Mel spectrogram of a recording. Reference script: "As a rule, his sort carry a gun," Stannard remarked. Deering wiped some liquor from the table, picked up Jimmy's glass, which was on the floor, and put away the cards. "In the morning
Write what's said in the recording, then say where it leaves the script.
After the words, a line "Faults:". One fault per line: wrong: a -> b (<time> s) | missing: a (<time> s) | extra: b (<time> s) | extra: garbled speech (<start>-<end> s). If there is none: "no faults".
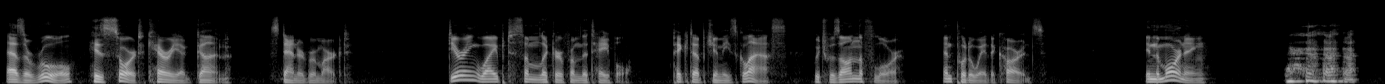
"As a rule, his sort carry a gun," Stannard remarked. Deering wiped some liquor from the table, picked up Jimmy's glass, which was on the floor, and put away the cards. "In the morning
Faults:
no faults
